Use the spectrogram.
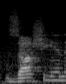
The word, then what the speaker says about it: Zacian: It's pronounced Zacian and Zamazenta.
